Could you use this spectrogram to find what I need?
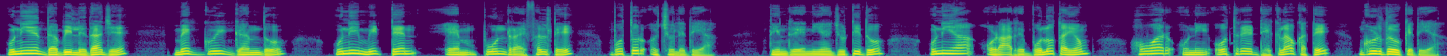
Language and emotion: Santali, neutral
